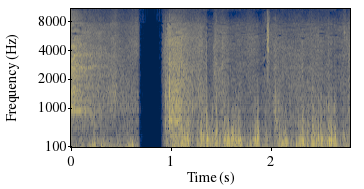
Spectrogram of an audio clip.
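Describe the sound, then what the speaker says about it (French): Wind buffets the microphone high on a mountain in Gaspésie, with loud, gusty rumbling that cuts out briefly before resuming in uneven bursts, heard alone without talk. "Toujours venteux un peu la Gaspésie"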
